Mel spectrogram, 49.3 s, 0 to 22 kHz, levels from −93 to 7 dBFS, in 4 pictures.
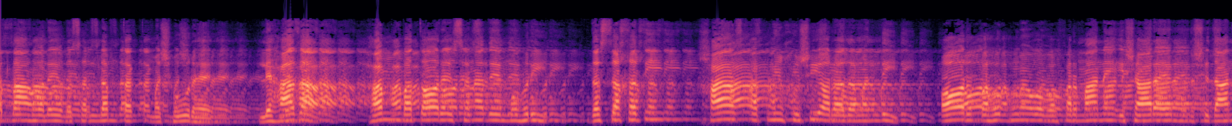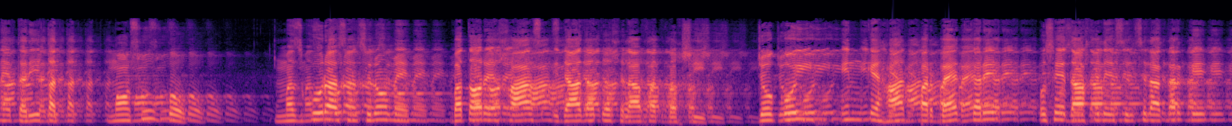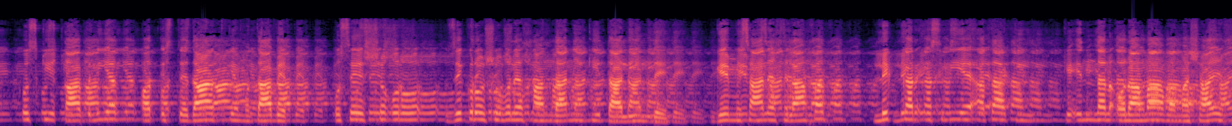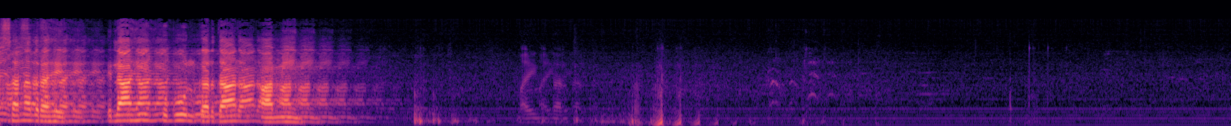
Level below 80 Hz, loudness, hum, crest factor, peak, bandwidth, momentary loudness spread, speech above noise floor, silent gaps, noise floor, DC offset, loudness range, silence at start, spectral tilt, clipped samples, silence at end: -66 dBFS; -16 LUFS; none; 18 dB; 0 dBFS; 12 kHz; 13 LU; 47 dB; none; -63 dBFS; under 0.1%; 4 LU; 0 s; -3.5 dB/octave; under 0.1%; 5.7 s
